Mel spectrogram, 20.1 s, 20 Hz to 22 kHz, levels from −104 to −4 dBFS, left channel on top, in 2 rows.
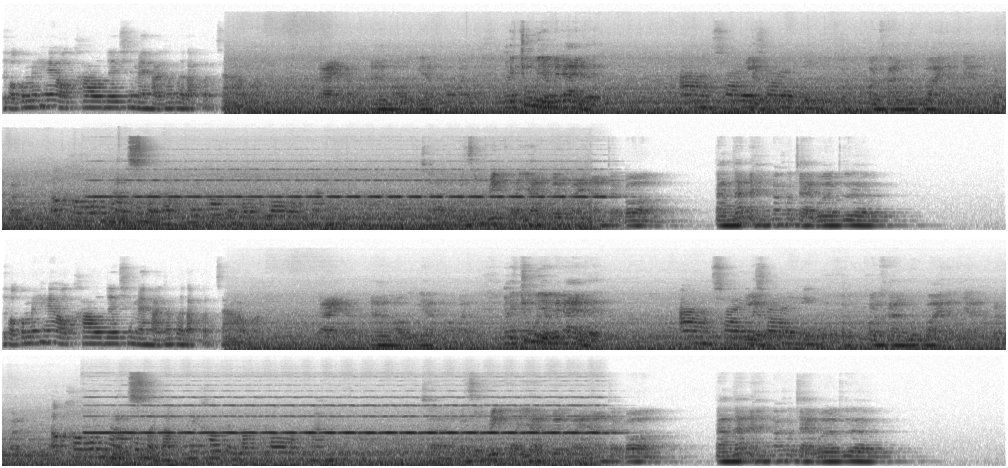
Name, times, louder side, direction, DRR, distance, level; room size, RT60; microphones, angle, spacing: voice 1, 0.0-2.6 5.0-5.8 6.8-8.2 10.5-13.5 14.4-15.2, equal, 25° right, 3 dB, 0.6 m, -29 dB
sound 1, 2.2-15.9, left 2 dB, 75° left, 0.6 m, -26 dB
voice 2, 3.2-6.0 7.3-10.5 11.1-11.4 14.2-16.5 17.2-18.8, equal, 30° left, -2 dB, 1.9 m, -27 dB
Wind instrument woodwind instrument, 10.8-16.2, right 4 dB, 85° right, 1.3 m, -27 dB
10.5 x 6.4 x 2.5 m, 0.77 s
head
